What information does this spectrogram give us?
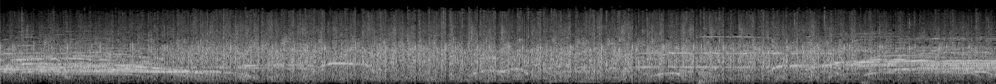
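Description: Loud audience applause with scattered cheers welcoming three returning guests onto a show, continuous and full from start to finish.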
